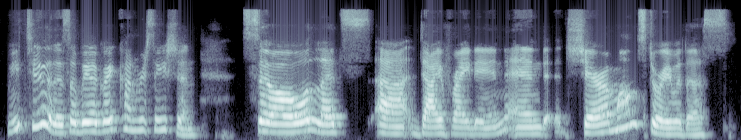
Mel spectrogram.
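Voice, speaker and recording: A woman's voice: mid-range voice, lively intonation, unhurried. Woman hosting a wellness podcast. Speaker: podcast host, wellness coach. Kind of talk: podcast intro and interview hosting.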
